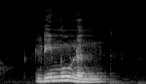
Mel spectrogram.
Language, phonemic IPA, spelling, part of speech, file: Dutch, /liˈmunə(n)/, limoenen, noun, Nl-limoenen.ogg
- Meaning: plural of limoen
